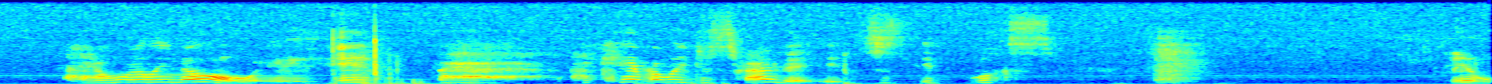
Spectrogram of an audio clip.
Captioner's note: sighs; smol sniffle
